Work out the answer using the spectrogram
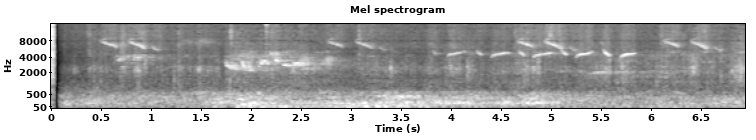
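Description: Small songbirds singing, a string of short, high chirps, over a steady low outdoor rumble.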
